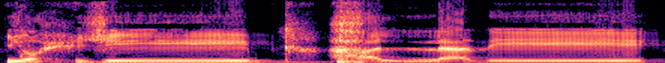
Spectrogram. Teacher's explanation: ہا کو لام کے ساتھ ملانا ہے، لام مشدد ہے۔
